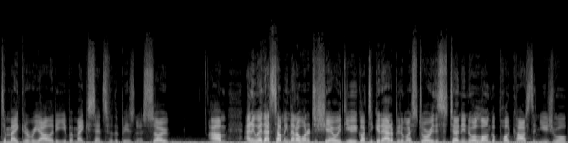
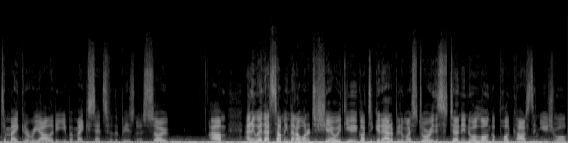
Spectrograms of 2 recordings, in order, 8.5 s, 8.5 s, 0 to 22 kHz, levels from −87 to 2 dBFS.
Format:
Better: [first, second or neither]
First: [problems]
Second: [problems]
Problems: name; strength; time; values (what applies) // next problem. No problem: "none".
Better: first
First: low rumble; faint; throughout; 25 dB below the speech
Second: low rumble; loud; throughout; 9 dB below the speech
